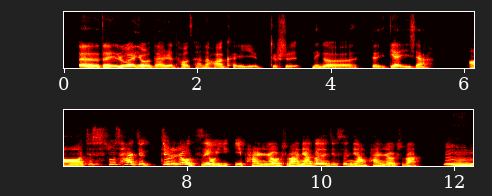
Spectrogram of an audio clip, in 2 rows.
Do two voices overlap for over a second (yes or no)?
no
